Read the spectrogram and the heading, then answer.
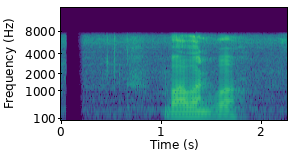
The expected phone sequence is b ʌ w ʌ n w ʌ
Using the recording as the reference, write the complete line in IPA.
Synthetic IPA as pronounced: b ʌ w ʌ n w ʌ

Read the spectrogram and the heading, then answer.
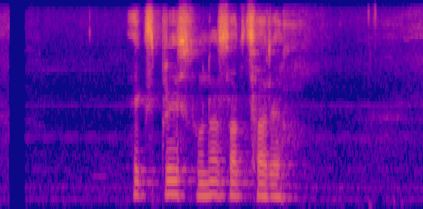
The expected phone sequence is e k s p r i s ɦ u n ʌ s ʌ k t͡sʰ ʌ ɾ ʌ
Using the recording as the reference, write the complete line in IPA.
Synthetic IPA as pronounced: e k s p r e s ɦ u n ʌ s ʌ k t͡sʰ ʌ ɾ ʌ

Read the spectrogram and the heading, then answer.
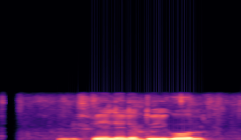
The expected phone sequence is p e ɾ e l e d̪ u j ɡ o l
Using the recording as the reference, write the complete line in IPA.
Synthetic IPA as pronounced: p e l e l e d̪ u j ɡ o l

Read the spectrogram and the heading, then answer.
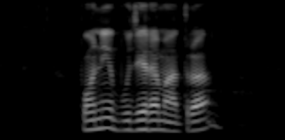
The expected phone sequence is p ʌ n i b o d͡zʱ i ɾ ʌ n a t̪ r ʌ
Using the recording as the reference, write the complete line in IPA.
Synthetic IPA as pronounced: p ʌ n i b u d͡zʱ e ɾ ʌ m a t̪ r ʌ

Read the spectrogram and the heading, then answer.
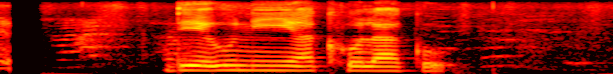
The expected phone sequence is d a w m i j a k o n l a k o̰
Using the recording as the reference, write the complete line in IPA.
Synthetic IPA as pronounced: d e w n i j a kʰ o l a k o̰

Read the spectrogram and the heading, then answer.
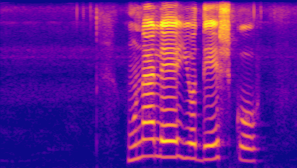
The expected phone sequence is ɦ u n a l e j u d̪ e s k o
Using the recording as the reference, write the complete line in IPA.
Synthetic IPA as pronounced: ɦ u n a l e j o d̪ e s k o

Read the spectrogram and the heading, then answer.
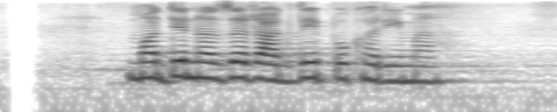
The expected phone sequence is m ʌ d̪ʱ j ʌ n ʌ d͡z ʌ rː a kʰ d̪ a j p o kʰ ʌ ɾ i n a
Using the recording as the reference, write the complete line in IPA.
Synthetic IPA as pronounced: m ʌ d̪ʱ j ʌ n ʌ d͡z ʌ rː a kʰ d̪ ʌ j p o kʰ ʌ ɾ i m a

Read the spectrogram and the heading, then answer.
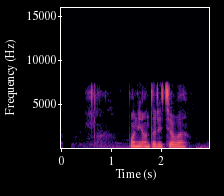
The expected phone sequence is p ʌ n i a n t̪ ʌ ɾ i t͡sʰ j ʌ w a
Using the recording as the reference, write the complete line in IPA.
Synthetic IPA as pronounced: p ʌ n i ʌ n t̪ ʌ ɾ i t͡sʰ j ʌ w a

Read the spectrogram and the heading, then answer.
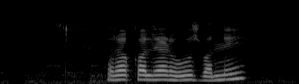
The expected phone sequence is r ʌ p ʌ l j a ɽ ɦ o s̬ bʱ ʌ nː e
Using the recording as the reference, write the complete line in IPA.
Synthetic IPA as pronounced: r ʌ k ʌ l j a ɽ ɦ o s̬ bʱ ʌ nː e

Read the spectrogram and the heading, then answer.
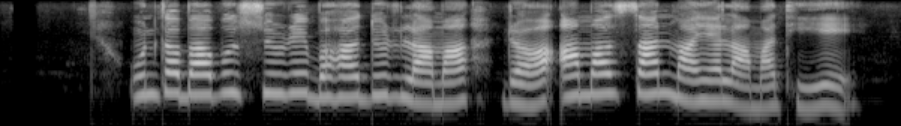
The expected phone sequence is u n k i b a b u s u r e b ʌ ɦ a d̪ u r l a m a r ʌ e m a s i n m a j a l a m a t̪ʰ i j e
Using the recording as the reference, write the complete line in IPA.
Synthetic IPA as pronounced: u n k a b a b u s u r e b ʌ ɦ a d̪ u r l a m a r ʌ a m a s a n m a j a l a m a t̪ʰ i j e

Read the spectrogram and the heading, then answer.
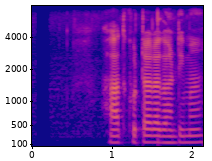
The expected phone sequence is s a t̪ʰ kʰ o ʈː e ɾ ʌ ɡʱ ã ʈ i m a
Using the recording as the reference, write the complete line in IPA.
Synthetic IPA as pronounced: h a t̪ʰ kʰ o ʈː a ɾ ʌ ɡʱ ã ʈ i m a

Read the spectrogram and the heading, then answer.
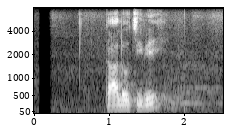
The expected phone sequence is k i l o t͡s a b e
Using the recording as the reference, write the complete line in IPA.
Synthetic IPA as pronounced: k a l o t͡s i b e

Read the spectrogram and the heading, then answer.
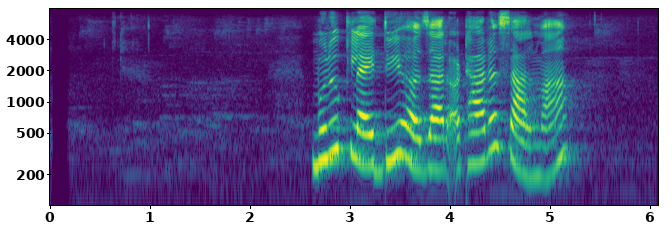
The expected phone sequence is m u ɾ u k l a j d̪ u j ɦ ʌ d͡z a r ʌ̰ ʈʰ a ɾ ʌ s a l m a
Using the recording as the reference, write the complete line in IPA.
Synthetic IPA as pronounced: m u l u k l a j d̪ u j ɦ ʌ d͡z a r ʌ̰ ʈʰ a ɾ ʌ s a l m a

